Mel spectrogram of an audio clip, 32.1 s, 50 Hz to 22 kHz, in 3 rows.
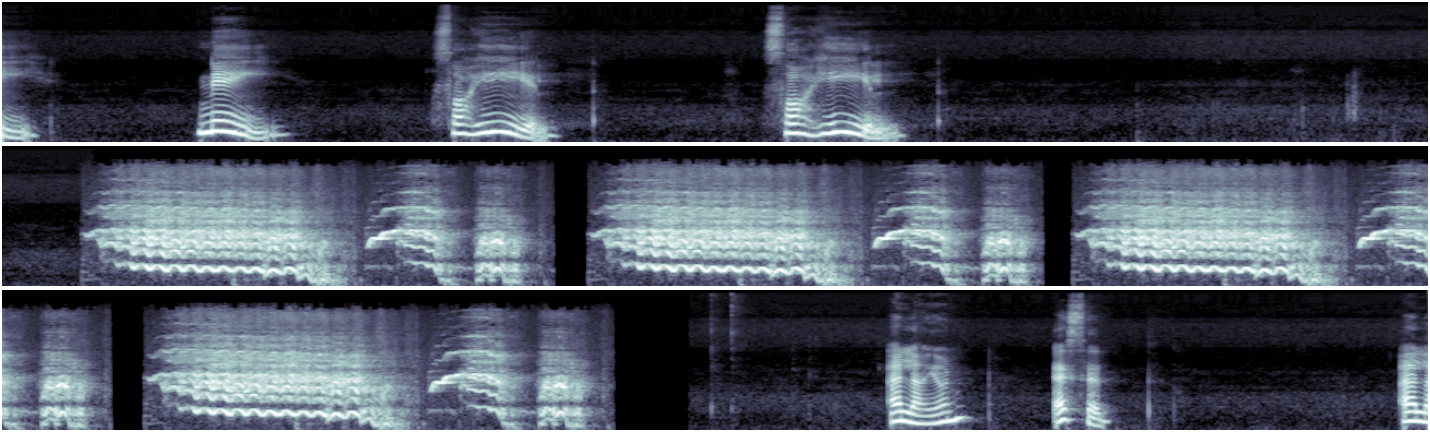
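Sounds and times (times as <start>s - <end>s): horse neighing: 11.3s - 25.9s.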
